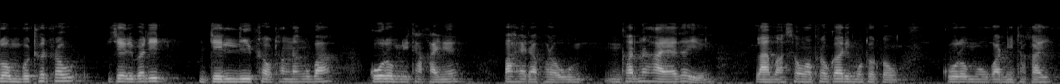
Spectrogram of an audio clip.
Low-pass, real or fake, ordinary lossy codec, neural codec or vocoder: 7.2 kHz; real; Opus, 24 kbps; none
